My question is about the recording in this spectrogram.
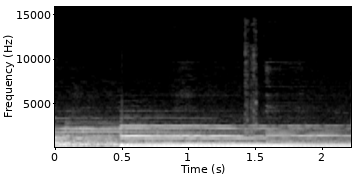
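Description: Live band music between sung lines: guitars play held chords, changing to a new chord about half a second in.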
